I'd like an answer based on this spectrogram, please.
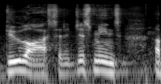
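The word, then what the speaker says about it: δοῦλος: And that word there is a word called pronounced doulos, and it just means a bond slave, somebody who willingly said, I will be your servant for the rest of my life.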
